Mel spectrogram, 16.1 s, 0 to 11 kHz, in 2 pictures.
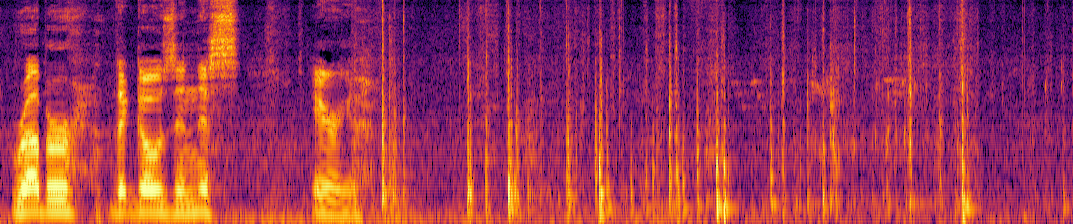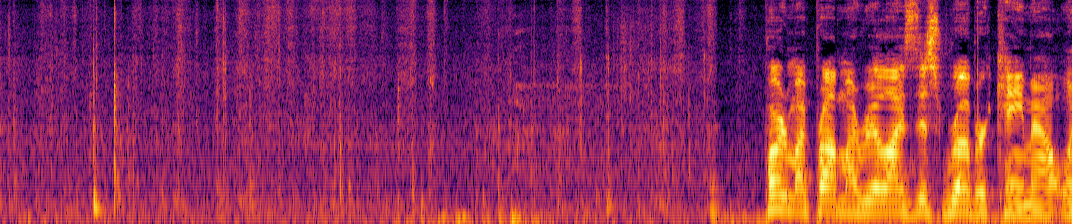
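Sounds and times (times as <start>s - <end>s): plastic box clicking and knocking: 2.8s - 9.0s.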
